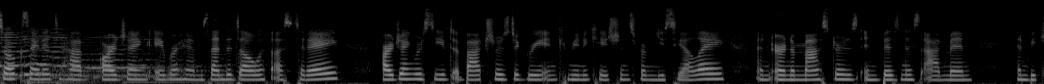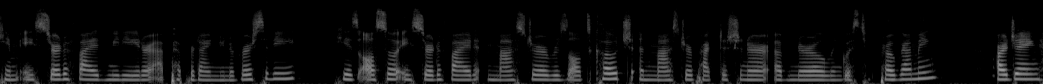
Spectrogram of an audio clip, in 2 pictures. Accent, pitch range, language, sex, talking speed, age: American, 210-235 Hz, English, female, 140 wpm, 10-29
